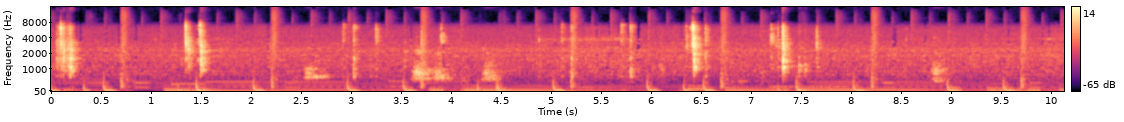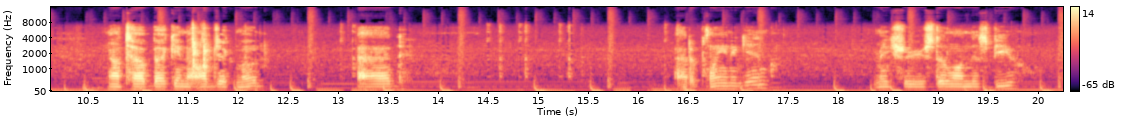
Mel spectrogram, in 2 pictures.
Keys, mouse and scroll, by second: 3.3 middle click, 5.1 click, 5.8 click, 6.1-6.6 scroll up 3, 6.6 shift+middle click, 7.5 scroll up 2, 11.6 Tab, 13.1 click, 15.2 click, 16.4 click.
